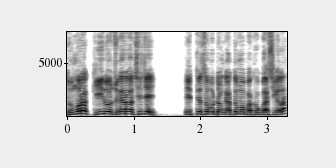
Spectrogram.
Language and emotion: Odia, angry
